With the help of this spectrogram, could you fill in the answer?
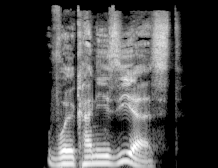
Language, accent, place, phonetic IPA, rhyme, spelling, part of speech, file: German, Germany, Berlin, [vʊlkaniˈziːɐ̯st], -iːɐ̯st, vulkanisierst, verb, De-vulkanisierst.ogg
- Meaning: second-person singular present of vulkanisieren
